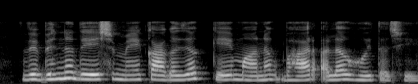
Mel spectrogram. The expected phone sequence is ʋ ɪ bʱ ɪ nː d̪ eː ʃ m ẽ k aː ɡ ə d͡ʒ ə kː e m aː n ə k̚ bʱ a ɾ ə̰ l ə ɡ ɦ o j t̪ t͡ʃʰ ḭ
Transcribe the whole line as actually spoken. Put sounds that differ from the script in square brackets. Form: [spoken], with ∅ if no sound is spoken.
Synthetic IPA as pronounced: ʋ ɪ bʱ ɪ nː d̪ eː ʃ m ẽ k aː ɡ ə d͡ʒ ə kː e m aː n ə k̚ bʱ a ɾ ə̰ l ə ɡ ɦ o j t̪ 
